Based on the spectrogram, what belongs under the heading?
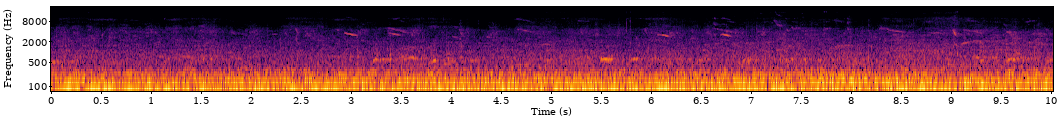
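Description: Short, high, falling bird chirps every second or so over a steady low outdoor rumble.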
